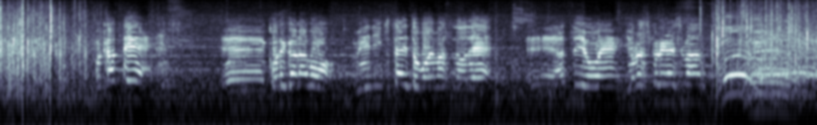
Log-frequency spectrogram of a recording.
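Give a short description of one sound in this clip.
A young man speaks through a megaphone.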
